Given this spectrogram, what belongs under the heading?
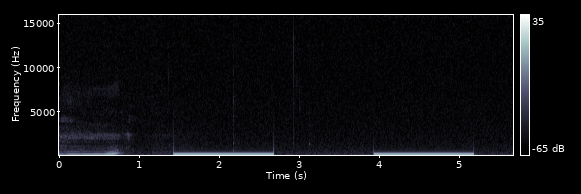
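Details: Simulated pure-tone hearing test beeps in an ASMR ear-exam roleplay: two steady low beeps, each about a second long, with a pause between, added in editing while the listener counts the beeps.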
